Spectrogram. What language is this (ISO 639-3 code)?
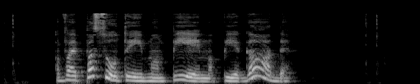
lav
